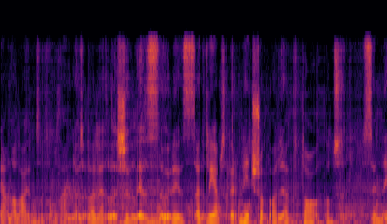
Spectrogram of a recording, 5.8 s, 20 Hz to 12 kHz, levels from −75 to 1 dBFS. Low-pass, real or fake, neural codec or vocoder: 9.9 kHz; fake; autoencoder, 22.05 kHz, a latent of 192 numbers a frame, VITS, trained on many speakers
